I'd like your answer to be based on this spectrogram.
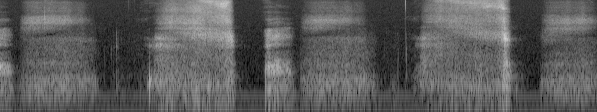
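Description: Repeated deep breaths during a Pilates abdominal exercise, with long forceful exhales and sharper inhales alternating in a slow rhythm, close and fairly loud over a faint steady hum.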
